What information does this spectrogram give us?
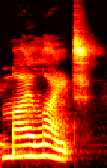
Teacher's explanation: This is also true of the diphthong that sounds like I. In English, we would say my light, and the diphthong is bright ah to open I.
